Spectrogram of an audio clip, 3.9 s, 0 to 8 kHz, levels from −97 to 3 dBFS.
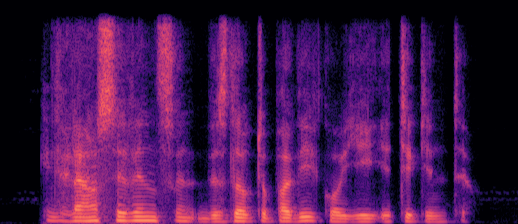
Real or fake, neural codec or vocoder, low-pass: fake; codec, 16 kHz in and 24 kHz out, 0.6 kbps, FocalCodec, streaming, 2048 codes; 7.2 kHz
